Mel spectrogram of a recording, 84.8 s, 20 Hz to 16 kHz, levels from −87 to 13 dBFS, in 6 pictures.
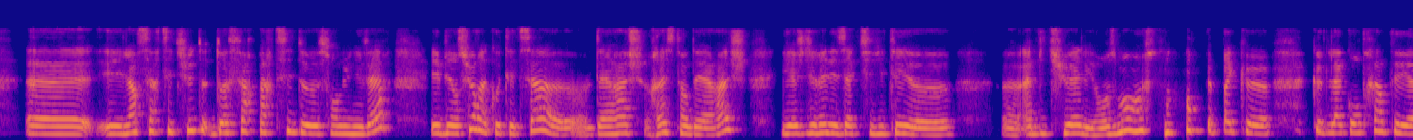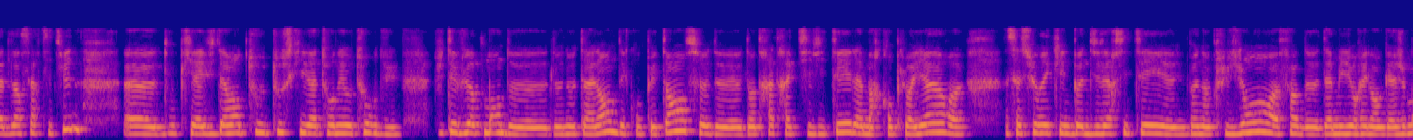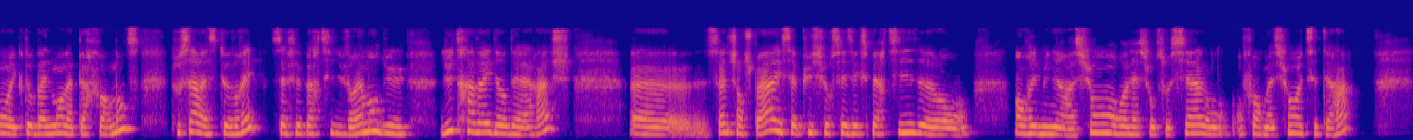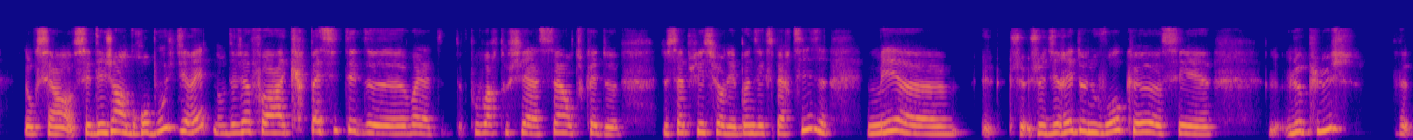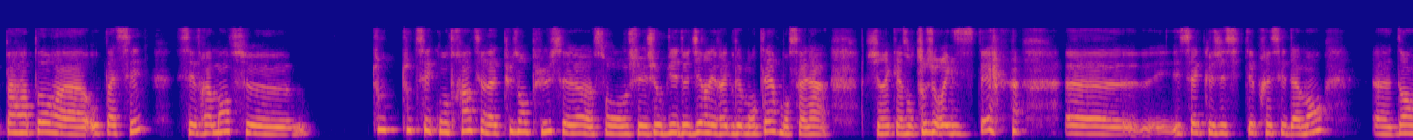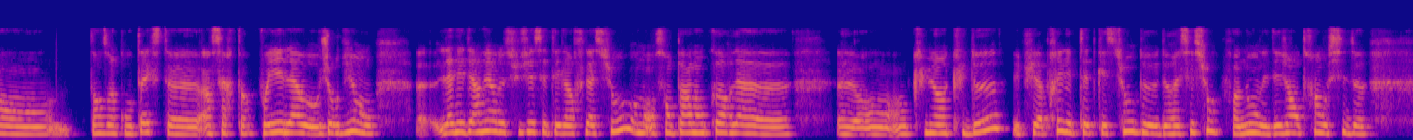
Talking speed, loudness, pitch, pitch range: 190 wpm, -22 LUFS, 215 Hz, 200-245 Hz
